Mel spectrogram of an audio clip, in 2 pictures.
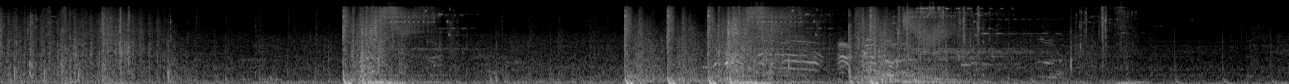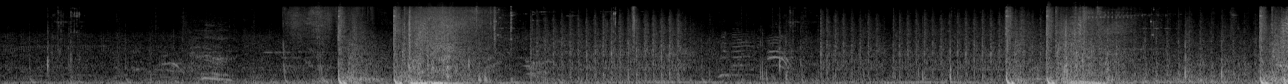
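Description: Automated turrets trade fire in The Division 2, bursts of loud gunfire and crashing impacts flaring up repeatedly over a dense, continuous wash of game noise.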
